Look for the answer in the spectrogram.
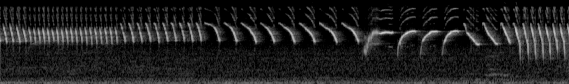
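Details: Canary ngerol song used as a lure so other canaries join in singing: a long, rapid rolling trill of about two seconds, a quickening series of falling notes, several rising whistles, then a buzzy trill again.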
